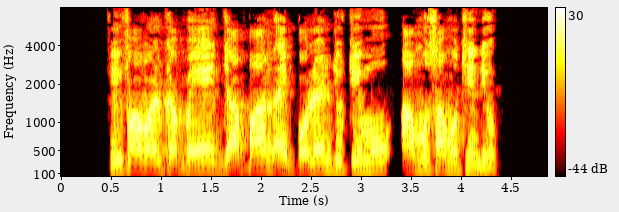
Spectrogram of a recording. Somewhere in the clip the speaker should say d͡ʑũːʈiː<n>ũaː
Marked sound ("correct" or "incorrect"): incorrect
